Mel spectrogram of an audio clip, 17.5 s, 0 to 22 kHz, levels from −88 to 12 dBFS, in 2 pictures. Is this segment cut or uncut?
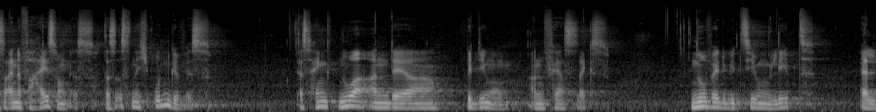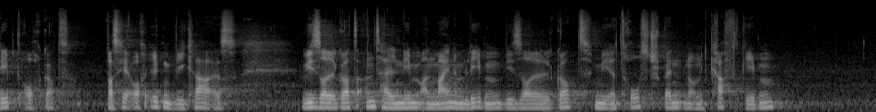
uncut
